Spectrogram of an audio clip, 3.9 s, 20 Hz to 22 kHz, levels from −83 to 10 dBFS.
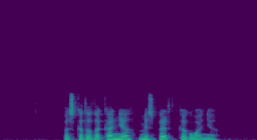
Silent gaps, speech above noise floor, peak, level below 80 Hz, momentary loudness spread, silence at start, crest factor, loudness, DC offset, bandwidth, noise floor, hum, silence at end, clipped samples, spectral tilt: none; 49 dB; -14 dBFS; -70 dBFS; 10 LU; 0.95 s; 16 dB; -30 LUFS; under 0.1%; 7.4 kHz; -78 dBFS; none; 0.6 s; under 0.1%; -5.5 dB/octave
